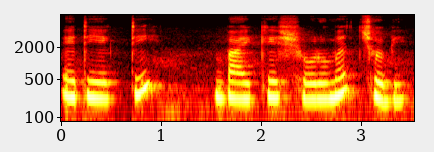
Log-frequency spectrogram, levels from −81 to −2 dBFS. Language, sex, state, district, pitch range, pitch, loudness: Bengali, female, West Bengal, Cooch Behar, 220-245 Hz, 230 Hz, -15 LUFS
